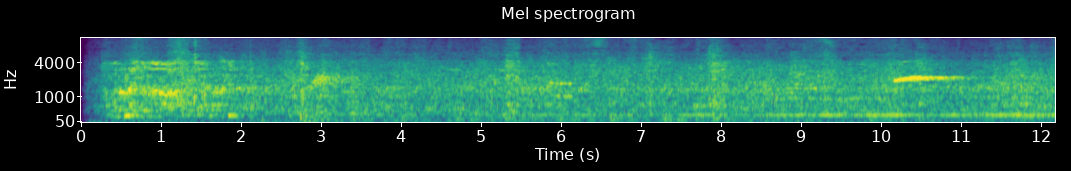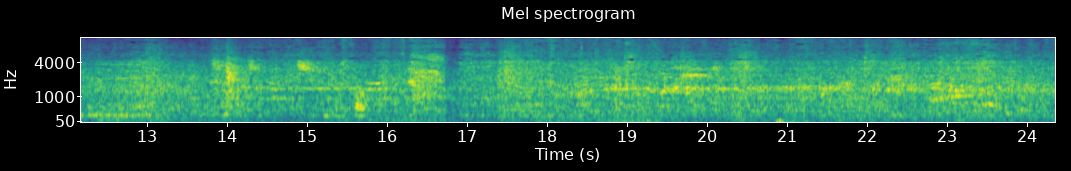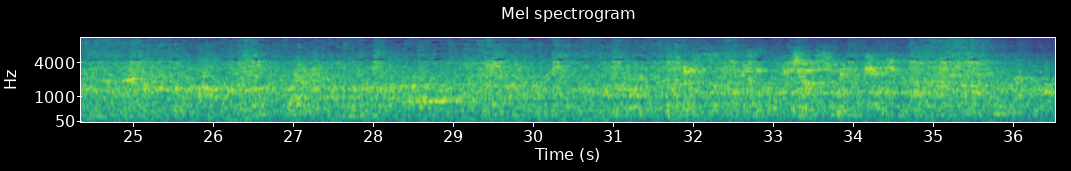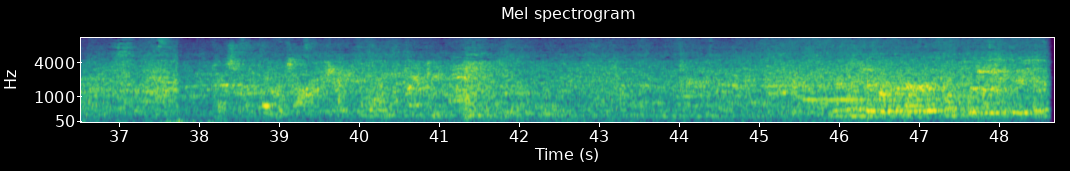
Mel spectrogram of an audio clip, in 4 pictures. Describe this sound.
19.12.2010: about 19.00. tv section in Real supermarket in M1 commercial center in Poznan on Szwajcarska street in Poznan.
